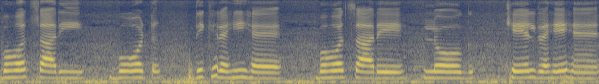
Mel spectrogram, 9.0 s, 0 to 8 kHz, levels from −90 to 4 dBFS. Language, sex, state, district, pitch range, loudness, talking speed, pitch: Hindi, female, Haryana, Rohtak, 205-240 Hz, -14 LUFS, 80 wpm, 225 Hz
